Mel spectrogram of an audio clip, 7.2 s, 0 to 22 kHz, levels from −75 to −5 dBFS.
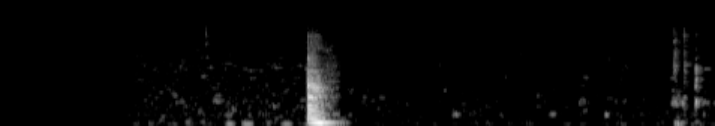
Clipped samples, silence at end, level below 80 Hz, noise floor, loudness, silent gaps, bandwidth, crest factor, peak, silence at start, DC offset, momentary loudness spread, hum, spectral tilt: under 0.1%; 3.8 s; -64 dBFS; -71 dBFS; -17 LUFS; none; 7.4 kHz; 24 dB; -2 dBFS; 3.05 s; under 0.1%; 29 LU; none; -8 dB/octave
